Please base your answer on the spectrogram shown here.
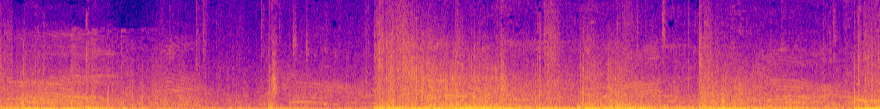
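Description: Heavy artillery booms in Ultimate General: Civil War's Malvern Hill battle, loud and rumbling, overlapping in irregular volleys with dense battlefield din and faint distant crackles throughout.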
